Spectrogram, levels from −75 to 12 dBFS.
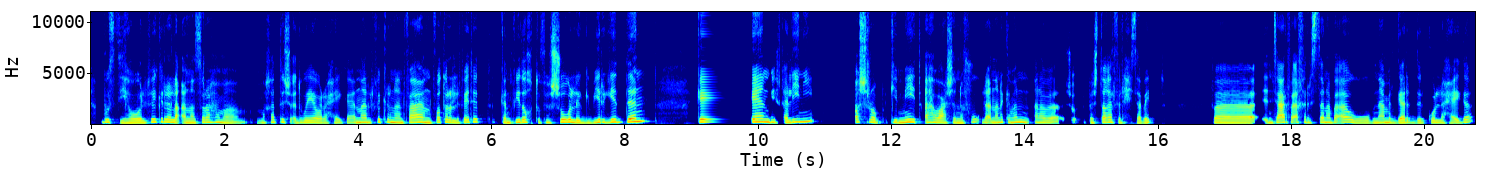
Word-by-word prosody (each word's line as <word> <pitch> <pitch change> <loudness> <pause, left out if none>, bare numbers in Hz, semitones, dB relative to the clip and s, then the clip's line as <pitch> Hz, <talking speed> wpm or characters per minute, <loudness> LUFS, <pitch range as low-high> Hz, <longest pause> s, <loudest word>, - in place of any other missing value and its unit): بُصّي، 235 -7 -3
هو 190 +1 +2
الفكرة 265 +7 0
لأ، 235 - +4
أنا 200 0 +1
الصراحة 230 +4 -1
ما 215 +2 -3 0.2
ما 200 +1 -7
خدتش 240 +4 -5
أدوية 215 +1 -1
ولا 190 -1 -1
حاجة، 200 +2 -7
أنا 220 +2 +2
الفكرة 240 +4 -3
إن 230 - +6
أنا 210 -2 +2
فعلًا 230 +2 +3
الفترة 230 +4 -1
اللي 200 -2 -1
فاتت 270 +5 -4
كان 200 -1 0
فيه 240 +5 0
ضغط 235 -1 -1
في 215 - -14
الشغل 235 +2 +4
كبير 205 +5 0
جدًا، 265 +7 +5 0.8
كان 260 +1 +3
بيخلّيني 255 - +1 0.6
أشرب 250 -4 -2
كمية 235 +3 +3
قهوة 225 -1 +2
عشان 195 -1 -2
أفوق، 220 +6 -7
لإن 210 0 -1
أنا 230 +2 +1
كمان 235 0 0
أنا 215 -1 -1
ب - - -4
ش - - -18 0.2
باشتغل 230 +5 -1
في 215 - -18
الحسابات، 195 0 -6 0.7
ف - - -11 0.8
أنتِ 205 +1 -3
عارفة 235 +1 +3
آخر 235 -1 -6
السنة 225 +3 -2
بقى 245 +3 0
وبنعمل 195 0 -2
جَرد 195 0 0
لكلّ 205 +2 -3
حاجة، 200 - -4
225 Hz, 155 wpm, -21 LUFS, 200-245 Hz, 0.8 s, إن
